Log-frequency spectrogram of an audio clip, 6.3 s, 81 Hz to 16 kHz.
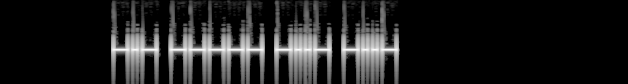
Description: Morse code, heard as a keyed tone, about 25 wpm, 700 Hz. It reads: K0XX
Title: Easy Call Signs Repeated 2x - 25wpm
